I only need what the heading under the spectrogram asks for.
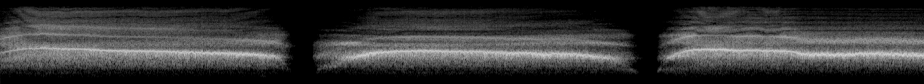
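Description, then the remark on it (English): A single Aztec death whistle blown in three long, harsh blasts, each about three seconds with brief pauses between. Its loud, rasping, scream-like shriek holds a steady high pitch and is heard alone. “This is the sound of a single Aztec death whistle being played by its lonesome.”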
